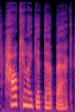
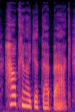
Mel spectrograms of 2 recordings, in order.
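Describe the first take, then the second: No difference in how they are said.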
